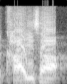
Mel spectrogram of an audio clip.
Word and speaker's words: 가이사: 시간을 가르쳐 주고 있습니다 가이사 아구스도가 이제 영을 내는데 아 시저 어거스터스를 옛날 발음 해서 이렇게 됩니다 뭐 중국을 거치고 한국을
